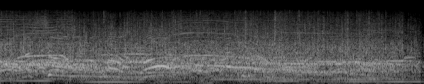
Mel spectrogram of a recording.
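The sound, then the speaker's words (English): An audience gives a couple a standing ovation, with dense continuous clapping and crowd cheering forming a loud, steady wash that tapers off at the very end. “The couple receive a standing ovation.”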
